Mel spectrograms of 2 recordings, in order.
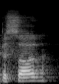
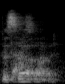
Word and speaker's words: BASOD: Sitting here with Basod. Basod. Basod me. Pronounce it properly. Please say it properly. Basod. Basod. You've got the wrong emphasis, Trent.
